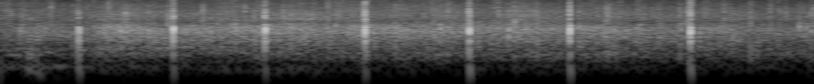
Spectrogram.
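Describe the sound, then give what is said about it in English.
The Hope church audience applauds on a Sunday morning, the first Sunday in two years with the whole church back together, in a dense, steady wash of clapping. A handful of sharper, louder individual claps punch through at roughly regular intervals, and no one speaks. “We can clap about that.”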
